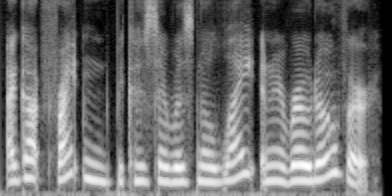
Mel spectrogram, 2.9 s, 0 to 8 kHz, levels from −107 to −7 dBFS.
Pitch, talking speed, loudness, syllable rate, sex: 250 Hz, 245 wpm, -17 LUFS, 6.9 syllables/s, female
